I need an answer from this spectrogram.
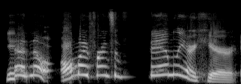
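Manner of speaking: very high squeaky put-on voice; mock Goku. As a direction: squeal like a cartoon hero in a panic.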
